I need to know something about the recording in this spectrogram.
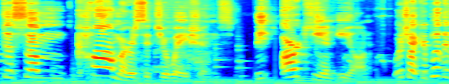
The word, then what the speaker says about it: Archean: and move on to some calmer situations the archaean eon which i completely mispronounced the last video as archiean but uh that's actually said archaean my bad now the arcane is actually divided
